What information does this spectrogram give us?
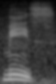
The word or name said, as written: meza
